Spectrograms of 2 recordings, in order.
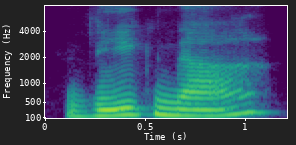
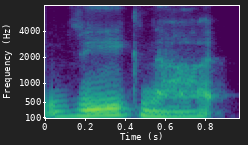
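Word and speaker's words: Vighna: Vigna. V-I-G-H-N-A. Vigna is the third word. Nashanaya is the fourth. Nashanaya. Namaha, which is to bow to. So Vigna and Nashanaya is to tower above.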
